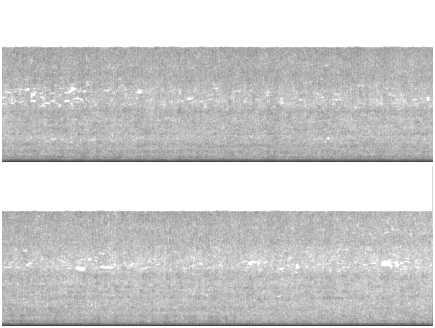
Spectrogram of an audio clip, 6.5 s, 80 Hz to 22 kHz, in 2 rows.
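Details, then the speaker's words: K24-swapped Integra DC2 idling after cleaning the idle control valve to cure idle surge: deep, even idle with a smooth steady drone and no hunting; fans kicked on at 202. "and it's idling a lot better"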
